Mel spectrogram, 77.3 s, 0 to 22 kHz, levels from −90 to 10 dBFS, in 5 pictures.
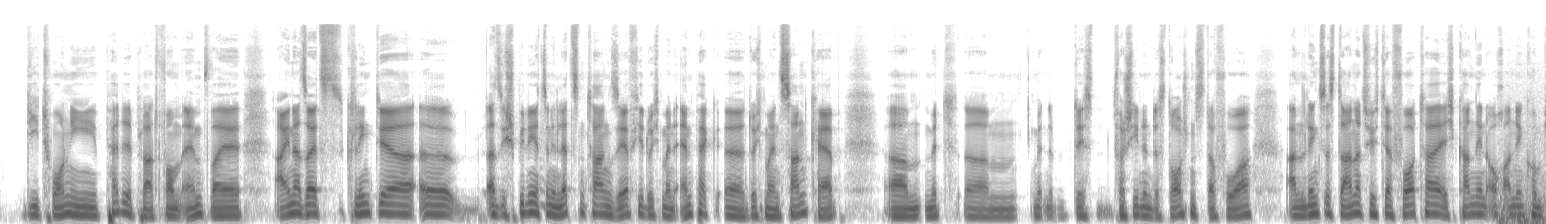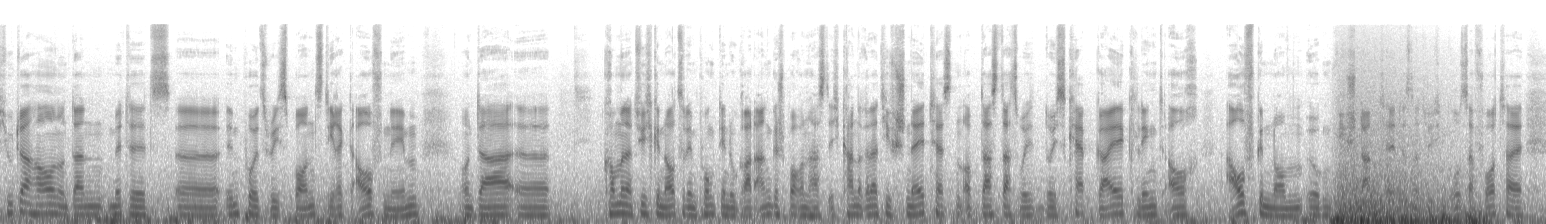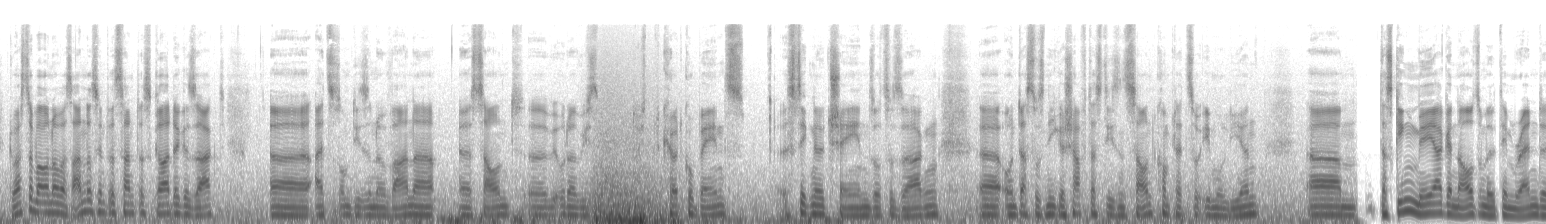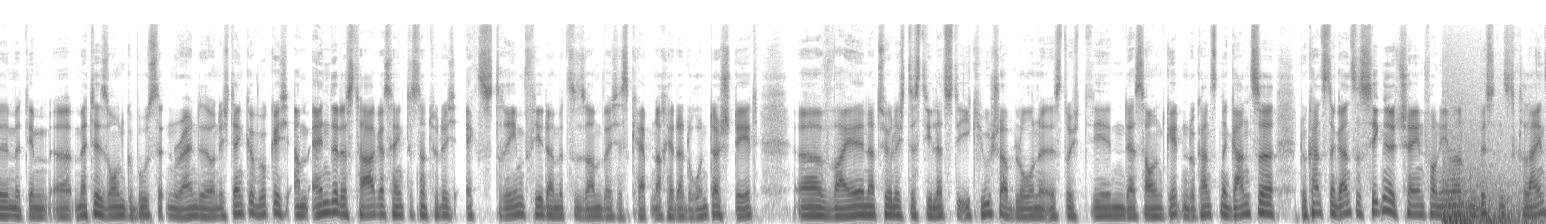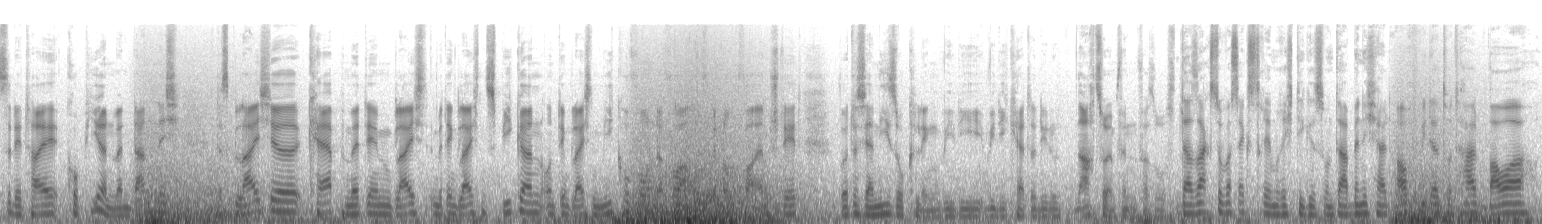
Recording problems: wind noise on the microphone; heavy; from 15 to 44 s and from 1:01 on; 10 dB below the speech

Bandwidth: 14.5 kHz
